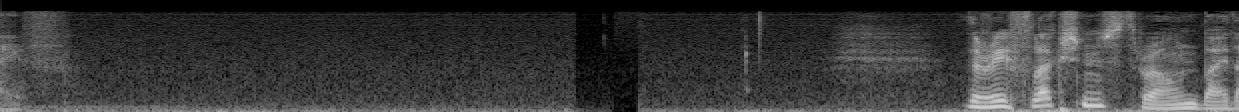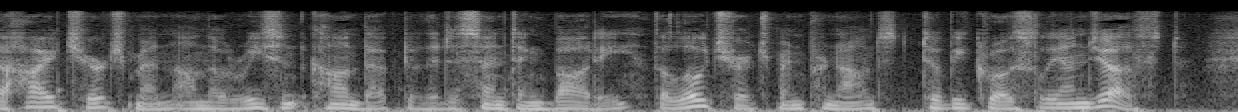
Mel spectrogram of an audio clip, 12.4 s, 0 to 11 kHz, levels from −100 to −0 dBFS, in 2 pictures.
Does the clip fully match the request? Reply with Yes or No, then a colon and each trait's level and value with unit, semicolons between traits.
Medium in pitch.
No: low, 110 Hz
